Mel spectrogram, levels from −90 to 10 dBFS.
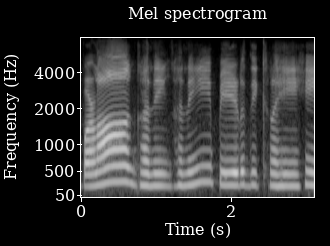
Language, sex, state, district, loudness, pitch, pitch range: Hindi, female, Madhya Pradesh, Bhopal, -17 LUFS, 235 Hz, 225-255 Hz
